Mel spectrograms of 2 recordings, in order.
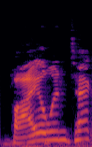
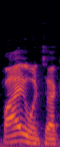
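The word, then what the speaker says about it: BioNTech: and its german partner violin tech i guess is how you say it bio in tech announced that the initial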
